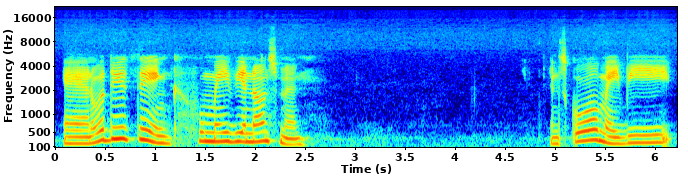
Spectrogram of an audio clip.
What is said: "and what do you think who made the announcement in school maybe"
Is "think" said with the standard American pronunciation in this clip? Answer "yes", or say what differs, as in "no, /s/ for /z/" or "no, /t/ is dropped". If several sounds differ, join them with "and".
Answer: yes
